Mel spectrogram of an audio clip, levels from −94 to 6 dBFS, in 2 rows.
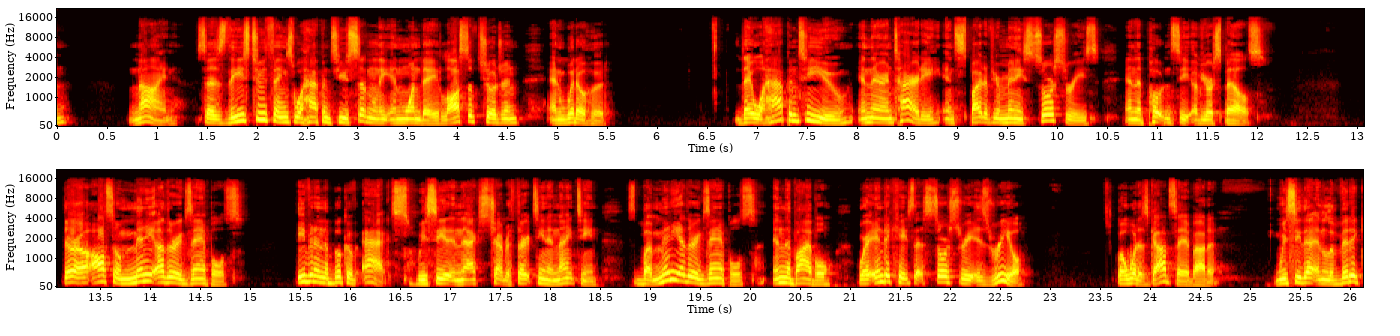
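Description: Nothing stood out on listening to this speech recording.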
